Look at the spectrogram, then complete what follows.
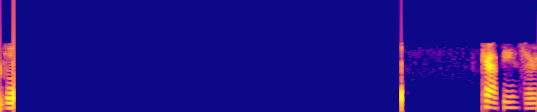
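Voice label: EMS Dispatch, p25; wake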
